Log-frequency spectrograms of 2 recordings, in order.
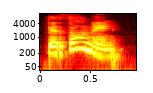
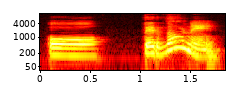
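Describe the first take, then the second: First: Said in the usual way. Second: Perdone stretched out slowly, each syllable clear; drawn-out teaching take of perdone; slow and careful. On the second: Shown as a demonstration. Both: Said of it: "Let's have a look at them again".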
